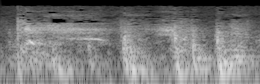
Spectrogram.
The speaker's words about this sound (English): That's it. Bash him with that gun barrel, kid.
